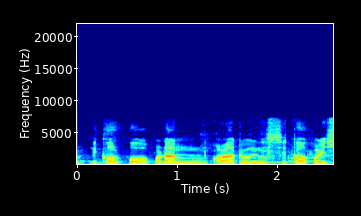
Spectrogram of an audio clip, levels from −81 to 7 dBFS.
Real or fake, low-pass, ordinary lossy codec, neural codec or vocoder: fake; 7.2 kHz; none; codec, 16 kHz, 4 kbps, FunCodec, trained on LibriTTS, 50 frames a second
